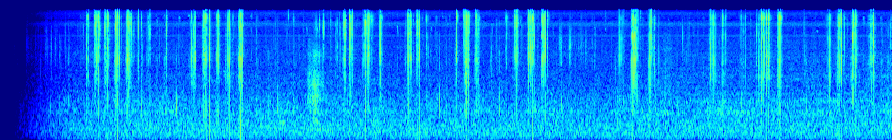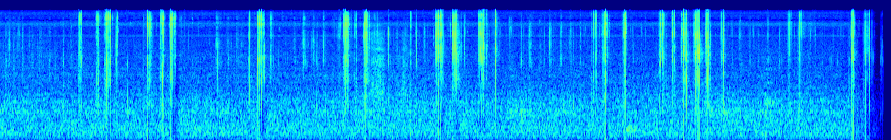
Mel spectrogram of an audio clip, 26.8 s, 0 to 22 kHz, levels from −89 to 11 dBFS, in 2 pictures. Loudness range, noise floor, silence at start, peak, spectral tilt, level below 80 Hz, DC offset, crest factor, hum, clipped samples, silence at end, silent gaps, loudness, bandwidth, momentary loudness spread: 2 LU; -66 dBFS; 0.65 s; 0 dBFS; 0.5 dB/octave; -62 dBFS; under 0.1%; 32 dB; none; under 0.1%; 0.15 s; none; -27 LUFS; 17 kHz; 17 LU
